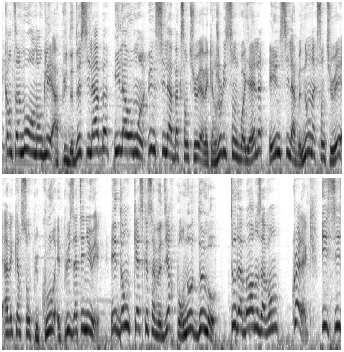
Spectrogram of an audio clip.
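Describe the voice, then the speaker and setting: High-voiced French teacher explaining. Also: male voice. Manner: clear, methodical explaining, with lively stress. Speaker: English teacher and host. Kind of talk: scripted video lesson.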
